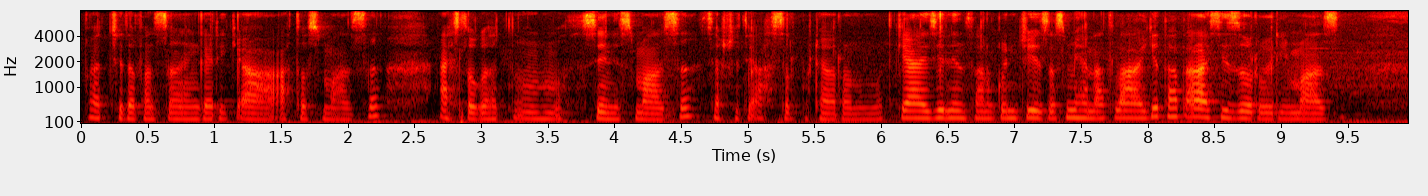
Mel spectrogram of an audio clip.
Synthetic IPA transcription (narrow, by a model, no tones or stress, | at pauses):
pɐt̪̚t͡ʃʰid̪ɐpɐnsɨŋɐnʲɡɐɾikʲa̰ːɐ̰t̪ʰosmaːzɨɐsʲloːɡɐt̪sinismaːzɨzʲɐʃʰut̪ʰiɐsɨlpuʈʰãɾonumut̪kʲaːzilʲinsaːnkunʲt͡ʃiːzɐsmeɦnɐt̪laːɡʲit̪ɐt̪aːsizɐɾuːɾimaːzɨ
